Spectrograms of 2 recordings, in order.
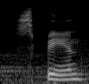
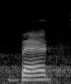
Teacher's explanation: Bilabial means only two lips involved. When we produce these sounds, we only use both of our lips.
